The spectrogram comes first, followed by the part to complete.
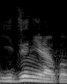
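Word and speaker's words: Eden: 이든은 에덴을 영어식으로 읽을 때에 에덴이라고 읽지 않고 영어권 사람들은 이든이라고 말하거든요.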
